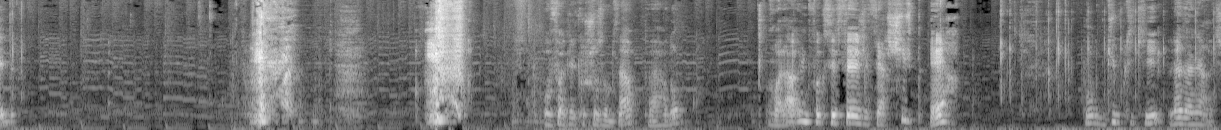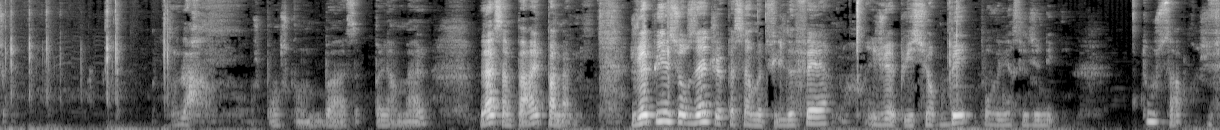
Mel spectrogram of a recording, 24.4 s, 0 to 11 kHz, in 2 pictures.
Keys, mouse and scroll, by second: 2.1 click, 6.4-10.1 middle drag, 10.1-14.4 shift+r, 18.9 z, 22.5 b.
